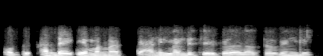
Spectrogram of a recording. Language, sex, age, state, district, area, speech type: Telugu, male, 18-30, Telangana, Hyderabad, urban, conversation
